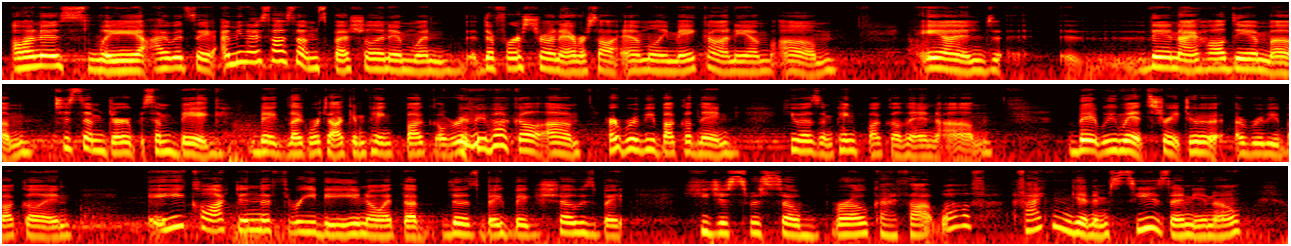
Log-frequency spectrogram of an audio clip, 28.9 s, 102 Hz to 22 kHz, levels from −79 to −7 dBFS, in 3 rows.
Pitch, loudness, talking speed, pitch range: 205 Hz, -24 LUFS, 195 wpm, 185-235 Hz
